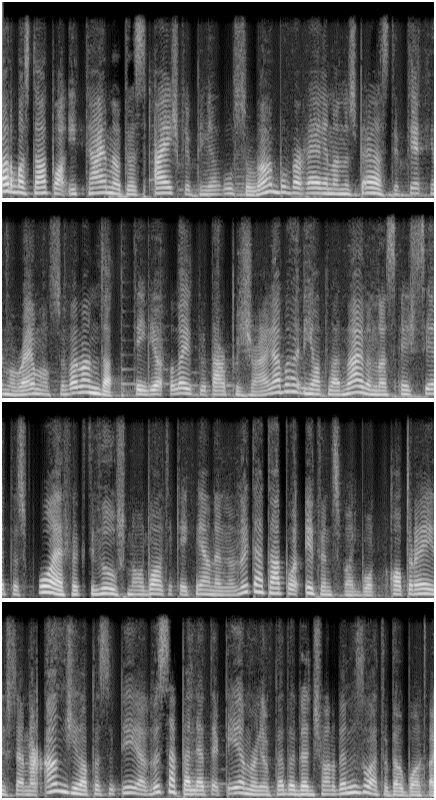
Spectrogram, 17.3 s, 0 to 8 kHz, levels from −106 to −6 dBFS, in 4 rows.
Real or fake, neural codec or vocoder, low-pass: fake; codec, 16 kHz, 0.5 kbps, X-Codec, HuBERT features, trained on general audio; 7.2 kHz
